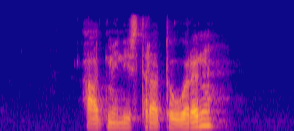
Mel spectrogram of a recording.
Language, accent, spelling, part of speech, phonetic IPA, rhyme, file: German, Austria, Administratoren, noun, [ˌatminɪstʁaˈtoːʁən], -oːʁən, De-at-Administratoren.ogg
- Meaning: plural of Administrator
